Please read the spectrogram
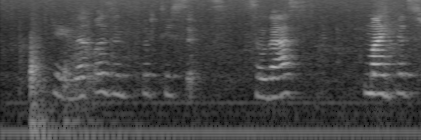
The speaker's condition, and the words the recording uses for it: Cerebral palsy. My speech is slurred.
